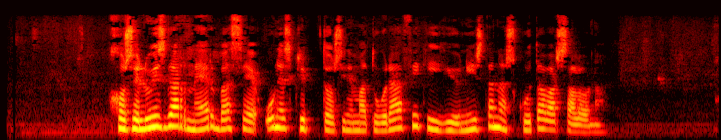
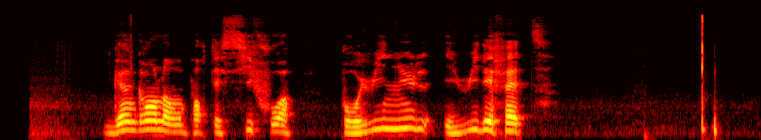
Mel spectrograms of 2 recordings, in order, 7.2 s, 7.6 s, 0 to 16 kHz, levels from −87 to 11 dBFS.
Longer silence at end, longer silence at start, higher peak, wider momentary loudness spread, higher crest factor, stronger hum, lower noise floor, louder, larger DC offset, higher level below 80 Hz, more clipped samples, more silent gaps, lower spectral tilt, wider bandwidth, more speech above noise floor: first, 1.2 s vs 0.45 s; about the same, 1.1 s vs 1.05 s; about the same, -2 dBFS vs -2 dBFS; second, 11 LU vs 15 LU; about the same, 20 dB vs 22 dB; neither; second, -59 dBFS vs -68 dBFS; about the same, -22 LUFS vs -22 LUFS; neither; second, -72 dBFS vs -64 dBFS; neither; neither; second, -4.5 dB/octave vs -6.5 dB/octave; about the same, 11.5 kHz vs 11.5 kHz; second, 38 dB vs 48 dB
